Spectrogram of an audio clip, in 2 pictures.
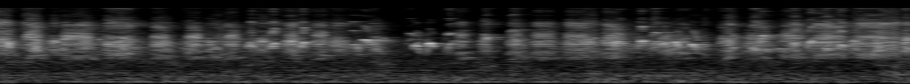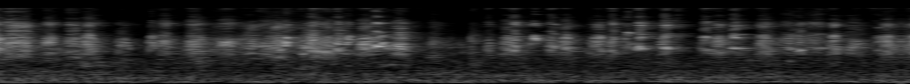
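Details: Home canary pouring out rapid high chirps and warbling trills for about nine seconds, fading slightly toward the end.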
